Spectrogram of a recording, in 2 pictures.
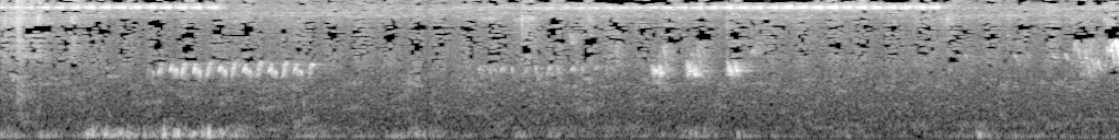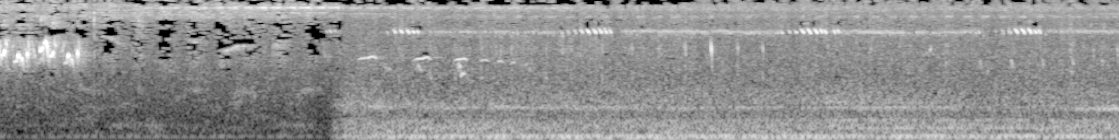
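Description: Birds chirping in a few short bursts over a quiet outdoor background. About two-thirds of the way in, the background changes abruptly to a louder steady hiss with a low drone and a steady high-pitched tone, most likely insects.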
